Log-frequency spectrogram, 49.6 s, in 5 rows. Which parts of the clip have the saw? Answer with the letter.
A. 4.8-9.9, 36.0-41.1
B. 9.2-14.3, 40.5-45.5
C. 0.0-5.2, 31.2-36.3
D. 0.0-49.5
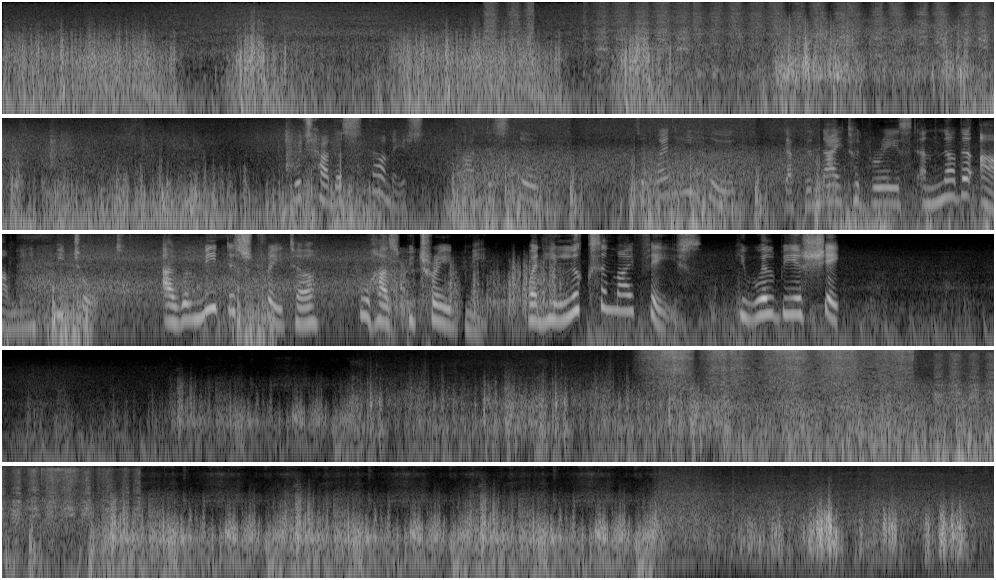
A.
